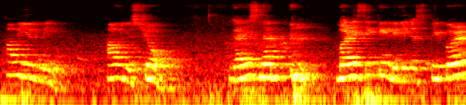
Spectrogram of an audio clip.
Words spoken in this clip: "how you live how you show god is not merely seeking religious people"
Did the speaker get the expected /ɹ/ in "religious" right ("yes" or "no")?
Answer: no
